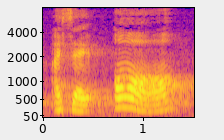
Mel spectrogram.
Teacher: when I say aw, my jaw is further down than when I said eh.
